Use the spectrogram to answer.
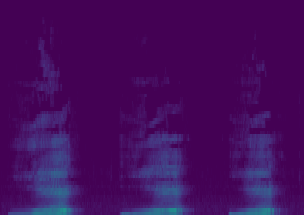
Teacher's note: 혀 앞쪽에서 소리가 나면서 점점 입이 벌어지는 게 느껴지나요? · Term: 전설모음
